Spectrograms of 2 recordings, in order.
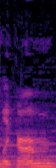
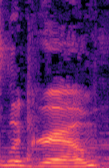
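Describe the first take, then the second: First: The R sound comes after the A vowel. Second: The R sound comes before the A vowel. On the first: The speaker calls it wrong. "try and say it right since you misspelled it" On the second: The speaker calls it right. "The R goes before the A"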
